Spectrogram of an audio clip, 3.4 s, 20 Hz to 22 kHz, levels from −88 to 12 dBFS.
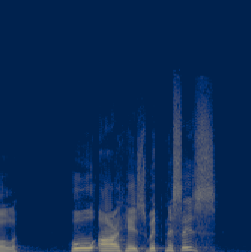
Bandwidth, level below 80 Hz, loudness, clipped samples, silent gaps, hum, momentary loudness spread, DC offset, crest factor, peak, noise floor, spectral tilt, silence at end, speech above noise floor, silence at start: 14.5 kHz; -70 dBFS; -30 LUFS; under 0.1%; none; none; 16 LU; under 0.1%; 18 dB; -14 dBFS; -77 dBFS; -5.5 dB/octave; 0.5 s; 47 dB; 0 s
